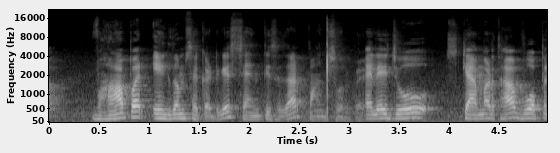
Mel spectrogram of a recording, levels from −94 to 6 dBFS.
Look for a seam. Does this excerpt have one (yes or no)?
yes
